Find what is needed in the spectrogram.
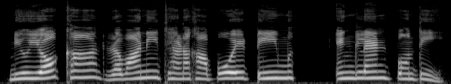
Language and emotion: Sindhi, neutral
